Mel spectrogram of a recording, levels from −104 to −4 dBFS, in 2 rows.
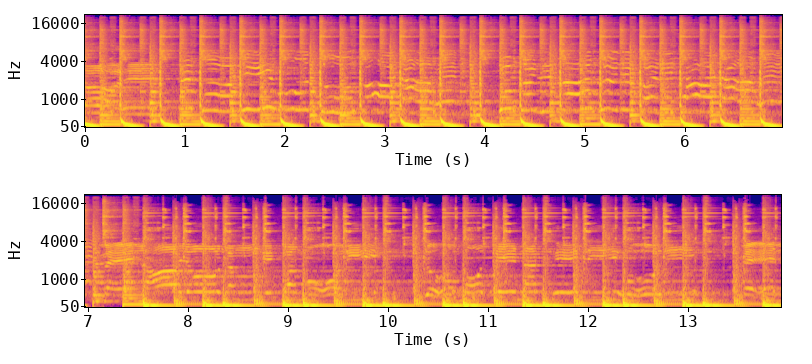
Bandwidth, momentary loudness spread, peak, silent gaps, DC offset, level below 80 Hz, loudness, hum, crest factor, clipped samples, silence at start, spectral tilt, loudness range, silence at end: over 20 kHz; 2 LU; 0 dBFS; none; under 0.1%; -14 dBFS; -9 LUFS; none; 8 dB; 1%; 0 s; -4 dB/octave; 1 LU; 0 s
